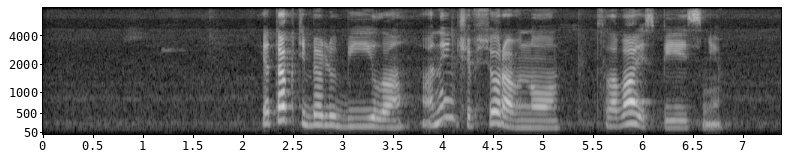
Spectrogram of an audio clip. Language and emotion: Russian, sad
